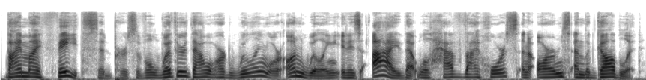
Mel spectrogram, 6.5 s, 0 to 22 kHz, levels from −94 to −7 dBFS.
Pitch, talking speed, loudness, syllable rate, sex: 145 Hz, 225 wpm, -21 LUFS, 5.2 syllables/s, male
